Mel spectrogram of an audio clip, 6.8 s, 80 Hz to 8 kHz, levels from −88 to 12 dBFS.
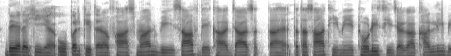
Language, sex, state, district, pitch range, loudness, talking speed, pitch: Hindi, male, Chhattisgarh, Sukma, 110-125 Hz, -18 LUFS, 205 wpm, 120 Hz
